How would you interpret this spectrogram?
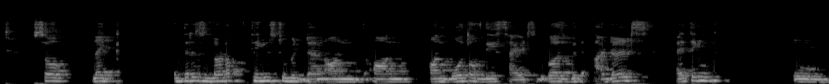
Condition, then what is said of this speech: Stuttering. Well, your stutter is not known or not observed very much, so you're doing a great job.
